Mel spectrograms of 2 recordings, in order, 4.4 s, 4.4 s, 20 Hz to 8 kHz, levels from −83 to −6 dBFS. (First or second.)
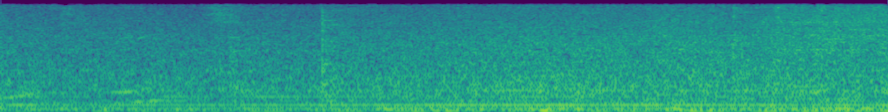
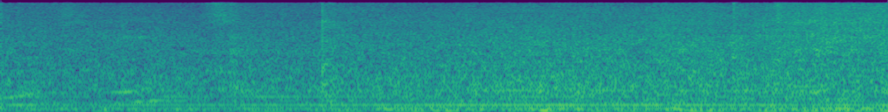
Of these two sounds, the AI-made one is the second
